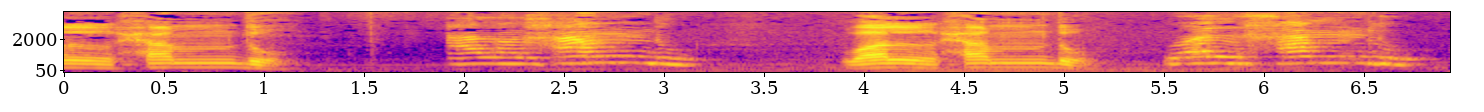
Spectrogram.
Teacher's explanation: langsung masuk ke huruf lam nya yang sukun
